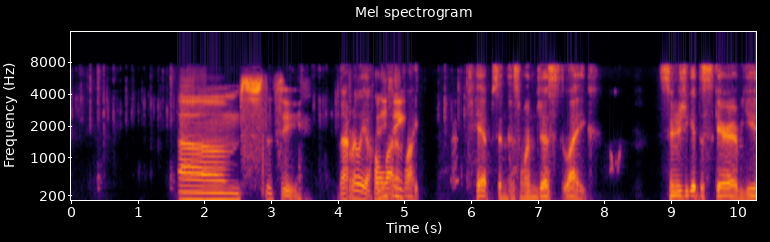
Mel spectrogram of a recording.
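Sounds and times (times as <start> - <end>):
computer keyboard typing: 0.0 - 1.7, 3.5 - 4.4
speech: 1.6 - 5.3, 6.1 - 7.9, 8.9 - 10.2.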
